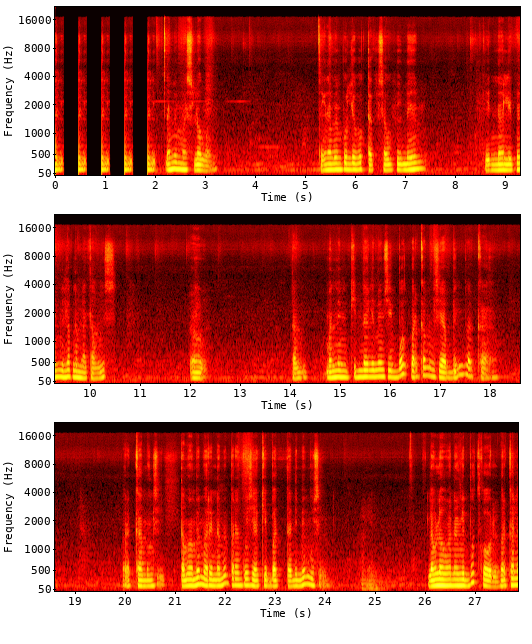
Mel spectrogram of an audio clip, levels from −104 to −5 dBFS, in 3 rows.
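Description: From the very start until 2.01 s, a stutter with silent gaps: a 167 ms fragment of speech repeats four times, each followed by about 294 ms of digital silence, every 461 ms, likely a stalled stream replaying its last buffer. The waveform shows identical bursts separated by flat silent gaps.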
